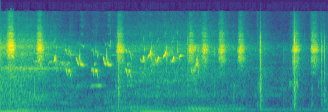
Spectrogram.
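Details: Female common iora giving calls meant to stimulate a silent male into song: scattered short chirping notes mixed with loud sharp clicks and taps, over a low background rumble.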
